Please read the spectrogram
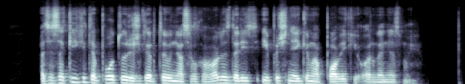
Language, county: Lithuanian, Alytus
